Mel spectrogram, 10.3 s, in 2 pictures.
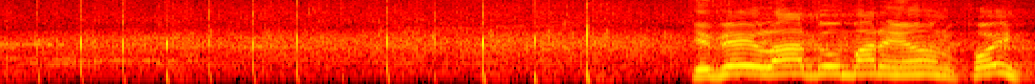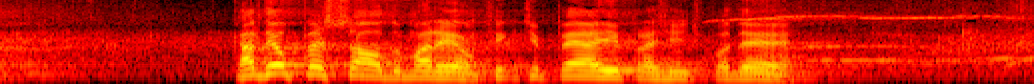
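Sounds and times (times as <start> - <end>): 
audience applauding a contestant's mother: 0.0 - 6.4, 9.3 - 10.3
speech: 3.4 - 5.2, 6.3 - 9.3.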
